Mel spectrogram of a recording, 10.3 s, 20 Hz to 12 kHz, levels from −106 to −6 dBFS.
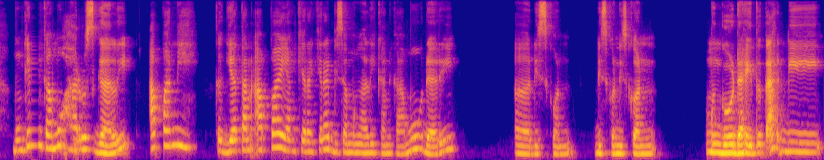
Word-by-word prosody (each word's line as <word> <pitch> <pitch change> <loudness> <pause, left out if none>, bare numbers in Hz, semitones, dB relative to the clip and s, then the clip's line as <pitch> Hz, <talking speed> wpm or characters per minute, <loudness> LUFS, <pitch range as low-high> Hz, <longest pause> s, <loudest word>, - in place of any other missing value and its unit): mungkin 240 +9 -4
kamu 285 +3 +2
harus 250 -2 0
gali, 185 - +2 0.2
apa 290 +4 -1
nih 305 -3 -1 0.2
kegiatan 225 +2 0
apa 240 +5 0
yang 230 -4 -2
kira-kira 215 +3 -3
bisa 195 -1 -5
mengalihkan 180 -1 -4
kamu 180 +12 -4
dari, 190 +11 -2 0.7
eee, 160 -2 -2
diskon 160 +2 -5 0.3
diskon-diskon 165 -1 -1 0.7
menggoda 180 -1 +8
itu 170 +1 +3
tadi. 200 -1 -1
200 Hz, 115 wpm, -22 LUFS, 175-250 Hz, 0.7 s, menggoda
